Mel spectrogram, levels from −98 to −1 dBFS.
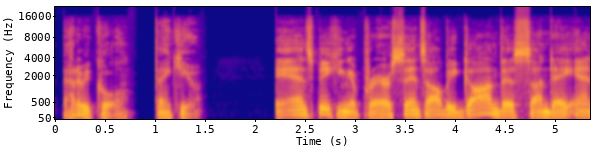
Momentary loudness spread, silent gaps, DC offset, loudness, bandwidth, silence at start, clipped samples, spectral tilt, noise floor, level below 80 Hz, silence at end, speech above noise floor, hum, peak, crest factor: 11 LU; none; under 0.1%; -20 LUFS; over 20 kHz; 0.1 s; under 0.1%; -4 dB/octave; -84 dBFS; -50 dBFS; 0 s; 64 dB; none; -8 dBFS; 14 dB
